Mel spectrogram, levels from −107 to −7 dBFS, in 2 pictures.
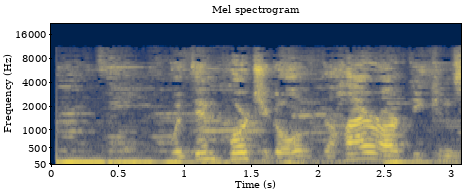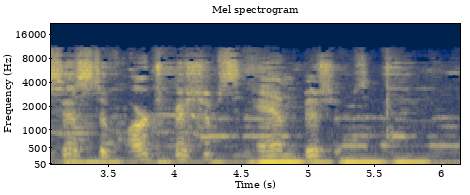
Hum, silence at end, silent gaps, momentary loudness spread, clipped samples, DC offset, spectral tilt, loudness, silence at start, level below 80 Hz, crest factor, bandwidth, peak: none; 0 s; none; 10 LU; under 0.1%; under 0.1%; -3 dB/octave; -22 LUFS; 0.05 s; -34 dBFS; 20 dB; 11 kHz; -2 dBFS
